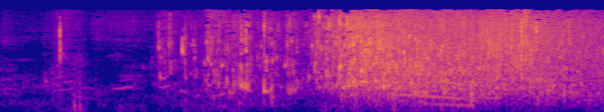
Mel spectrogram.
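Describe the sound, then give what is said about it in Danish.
Water splashes and streams as a rope line with cultivated sugar kelp is pulled up out of the sea, starting with a few scattered drips and swelling into a steady, loud trickle of water pouring off. “Og hvis vi prøver at tage den line op her.”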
